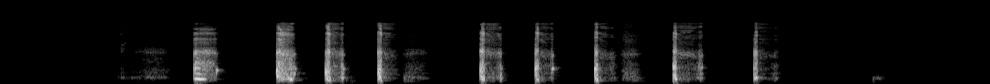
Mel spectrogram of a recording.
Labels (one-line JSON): {"expert_labels": [{"quality": "good", "cough_type": "dry", "dyspnea": true, "wheezing": false, "stridor": false, "choking": false, "congestion": false, "nothing": false, "diagnosis": "lower respiratory tract infection", "severity": "mild"}], "age": 30, "gender": "female", "respiratory_condition": false, "fever_muscle_pain": true, "status": "symptomatic"}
